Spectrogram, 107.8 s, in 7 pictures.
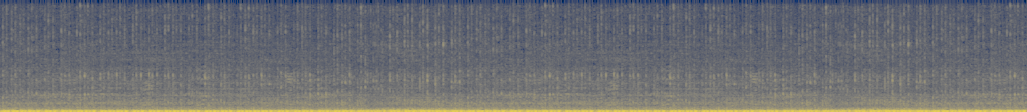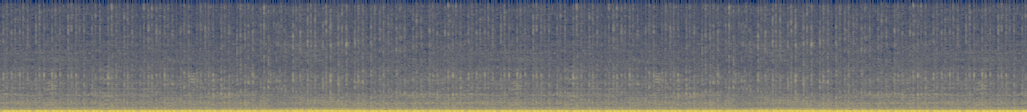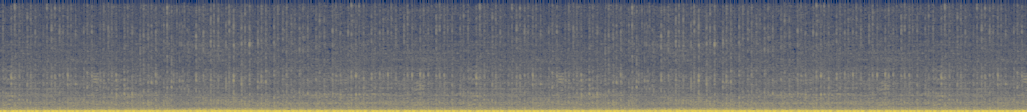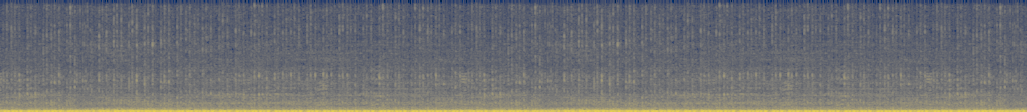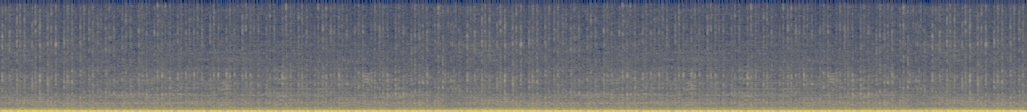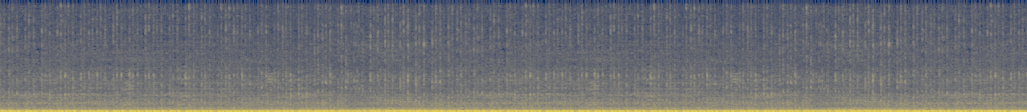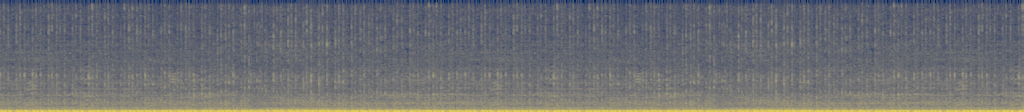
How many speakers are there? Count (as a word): zero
